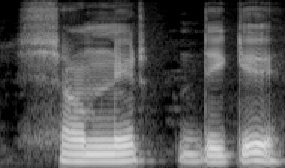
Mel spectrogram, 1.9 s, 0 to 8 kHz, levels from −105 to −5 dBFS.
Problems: none marked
